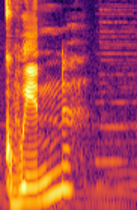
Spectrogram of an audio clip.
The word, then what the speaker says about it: Gwyn: Take the GW from Gwen and in the form of Win, and you're pretty much there. So, like, Gwyn?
